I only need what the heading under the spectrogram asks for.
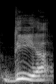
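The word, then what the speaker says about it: διά: Es la preposición dia en griego. Día de I a. En vez de tener el acento día en la i, tiene el acento en la a.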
